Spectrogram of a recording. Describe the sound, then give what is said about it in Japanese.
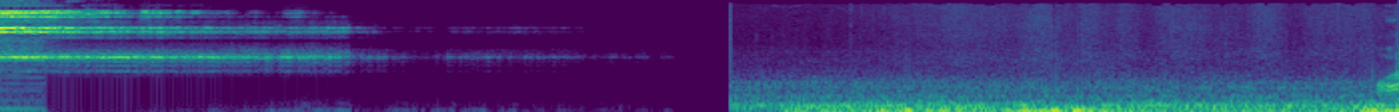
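Car interior noise while driving comes in as a steady low road rumble and hiss, following a short tonal sound and a silent gap. “今日運転しながら収録してますが”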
